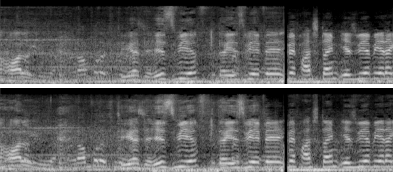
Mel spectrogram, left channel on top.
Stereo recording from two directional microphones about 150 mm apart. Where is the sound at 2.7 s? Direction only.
5° left (ahead or behind).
